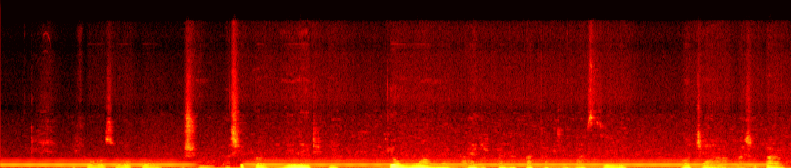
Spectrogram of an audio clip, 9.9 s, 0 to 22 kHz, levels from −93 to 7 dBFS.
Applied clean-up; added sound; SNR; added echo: none; Wind instrument, woodwind instrument; 10 dB; none.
